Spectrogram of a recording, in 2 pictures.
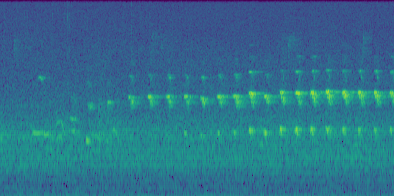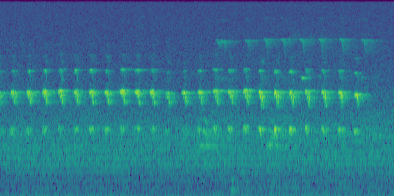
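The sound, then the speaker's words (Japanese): A northern goshawk gives a long, steady series of loud, harsh cackling calls, about thirty rapid notes in an even rhythm, clear with no other sounds. “しかし今では明治神宮ばかりではなく、都心の大型の緑地数箇所でオオタカが繁殖しています。”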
